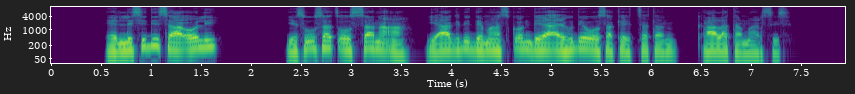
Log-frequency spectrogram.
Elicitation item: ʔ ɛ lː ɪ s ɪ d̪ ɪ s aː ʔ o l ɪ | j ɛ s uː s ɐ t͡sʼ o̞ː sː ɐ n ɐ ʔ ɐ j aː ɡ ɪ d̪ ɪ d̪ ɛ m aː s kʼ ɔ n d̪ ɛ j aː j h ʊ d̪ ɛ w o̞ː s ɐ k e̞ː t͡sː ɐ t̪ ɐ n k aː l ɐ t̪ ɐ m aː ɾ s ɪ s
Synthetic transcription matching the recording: ʔ ɛ lː ɪ s ɪ d̪ ɪ s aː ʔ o l ɪ | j ɛ s uː s ɐ t͡sʼ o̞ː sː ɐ n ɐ ʔ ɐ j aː ɡ ɪ d̪ ɪ d̪ ɛ m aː s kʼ ɔ n d̪ ɛ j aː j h ʊ d̪ ɛ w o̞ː s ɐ k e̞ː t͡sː ɐ t̪ ɐ n kʼ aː l ɐ t̪ ɐ m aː ɾ s ɪ s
